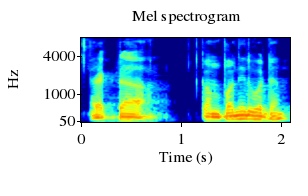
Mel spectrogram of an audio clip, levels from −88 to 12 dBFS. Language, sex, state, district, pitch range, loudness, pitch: Bengali, male, West Bengal, Jalpaiguri, 95-115 Hz, -14 LUFS, 100 Hz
